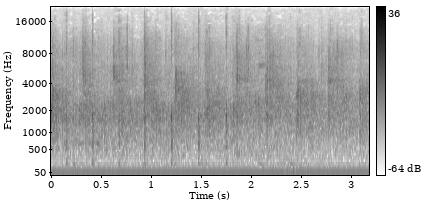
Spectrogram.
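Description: A crowd applauds steadily for the largest senior graduating class in many years, about 14 four-year seniors, many hands clapping in a dense, even wash of sound with a few sharper claps poking through, moderately loud and with no voices over it.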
